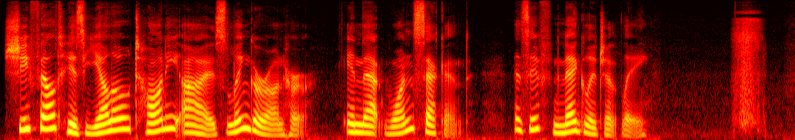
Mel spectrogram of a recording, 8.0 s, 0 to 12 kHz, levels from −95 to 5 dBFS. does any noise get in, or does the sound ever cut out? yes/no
yes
